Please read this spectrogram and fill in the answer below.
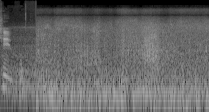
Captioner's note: snow crunching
